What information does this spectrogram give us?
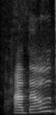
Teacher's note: Ataúd es una palabra que tiene la fuerza de pronunciación en la última sílaba. Termina en D.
